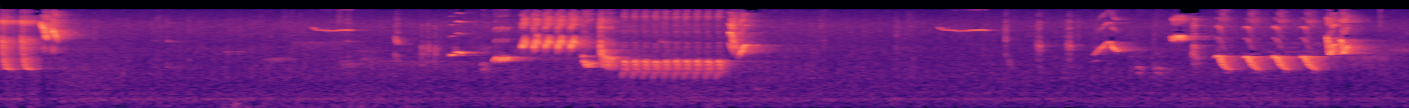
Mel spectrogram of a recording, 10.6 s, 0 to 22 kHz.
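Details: Nocturnal song of a Common Nightingale, recorded 17 May 2023: scattered high whistles, then a dense buzzy run of repeated notes, and later a measured series of loud chopped phrases.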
